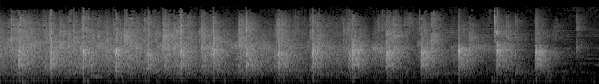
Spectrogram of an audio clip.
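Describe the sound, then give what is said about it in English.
A crowd at an end-of-year thank-you service applauds steadily for several seconds, the dense clapping settling into a loose, rhythmic pulse with sharp bursts, fairly loud, with no one speaking over it. “All right, so you can give yourselves a big round of applause and those around you once again as we thank you for this year.”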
